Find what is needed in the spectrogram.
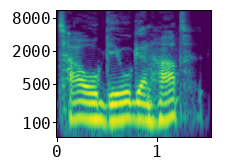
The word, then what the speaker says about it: Tao Geoghegan-Hart: Tao Geoghegan-Hart,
